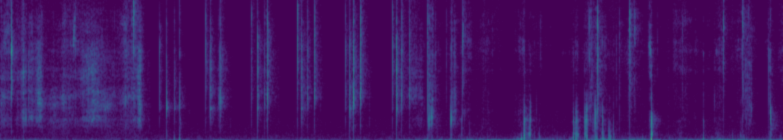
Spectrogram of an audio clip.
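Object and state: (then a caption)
Painted wooden toy perfume bottle. Long acrylic nails tap and scratch the face and side of a palm-sized, pink-painted wooden heart-shaped toy perfume bottle. Quick, sharp clicks mix with a bright, dry scratching rustle, with a low steady hum underneath. The taps are short with almost no ring.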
